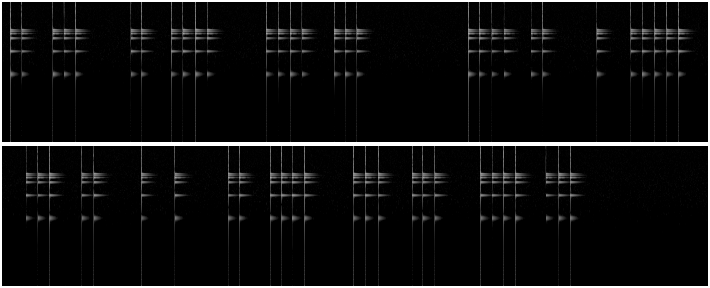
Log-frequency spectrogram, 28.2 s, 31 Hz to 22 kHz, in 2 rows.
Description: Tap code, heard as taps on a metal pipe, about 4 knocks a second. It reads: HIS REMAINS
